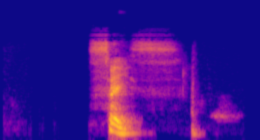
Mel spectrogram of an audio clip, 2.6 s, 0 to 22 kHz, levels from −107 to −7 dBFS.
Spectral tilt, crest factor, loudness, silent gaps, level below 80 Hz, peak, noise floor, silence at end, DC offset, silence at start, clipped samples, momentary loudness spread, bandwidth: -4.5 dB/octave; 24 dB; -24 LUFS; none; -68 dBFS; -6 dBFS; -61 dBFS; 0.65 s; under 0.1%; 0.9 s; under 0.1%; 23 LU; 9.4 kHz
